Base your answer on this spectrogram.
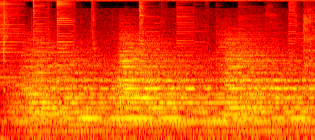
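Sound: church bell ringing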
